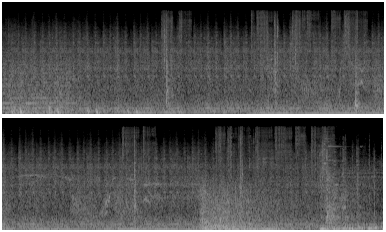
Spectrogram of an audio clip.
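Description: A machine clanks and rattles while being repaired.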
